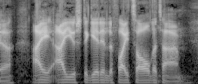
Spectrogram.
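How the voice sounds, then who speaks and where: A bright, sharp voice with an American accent on a very clean recording with a silent background. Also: man. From Chicago, US Midwest. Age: 50s. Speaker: motivational speaker. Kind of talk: radio interview. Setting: radio studio.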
